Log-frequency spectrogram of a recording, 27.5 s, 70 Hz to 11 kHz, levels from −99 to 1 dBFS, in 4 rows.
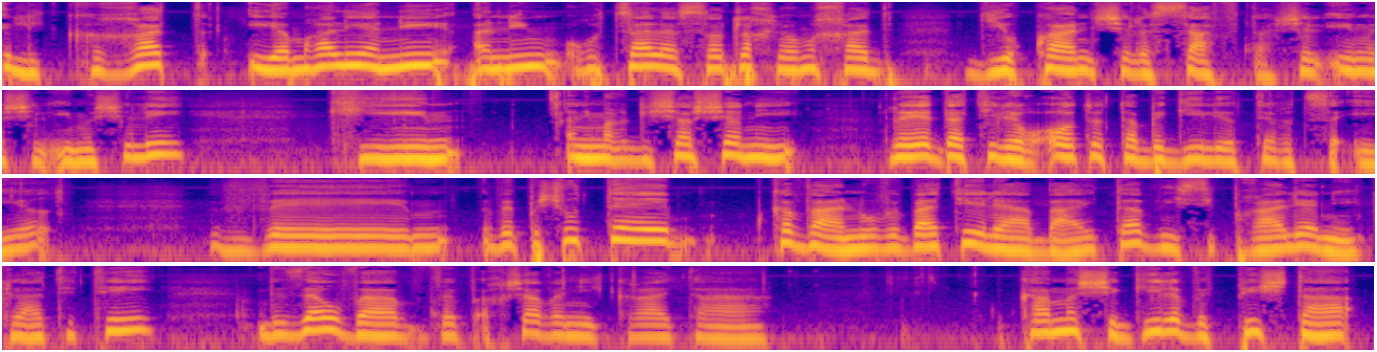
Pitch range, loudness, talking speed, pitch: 160-205 Hz, -21 LUFS, 110 wpm, 180 Hz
